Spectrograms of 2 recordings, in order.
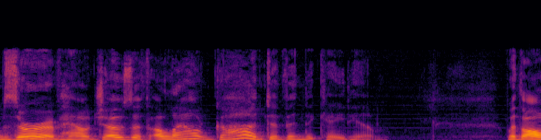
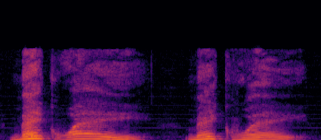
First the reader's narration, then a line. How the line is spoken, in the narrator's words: the runners exclaimed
